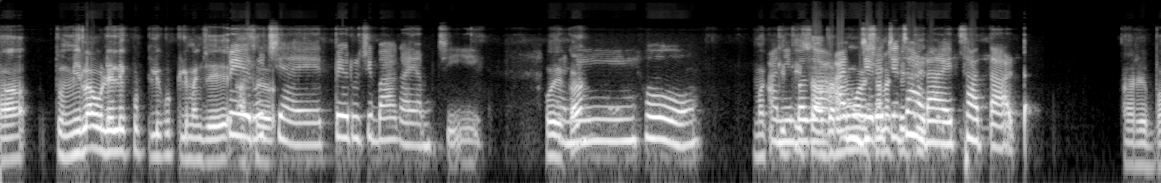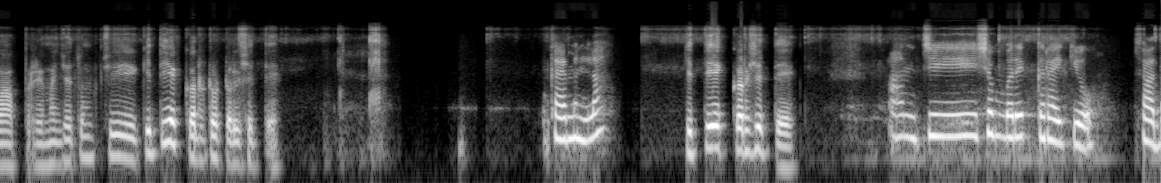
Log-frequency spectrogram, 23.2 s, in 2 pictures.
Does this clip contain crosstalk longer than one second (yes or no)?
yes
